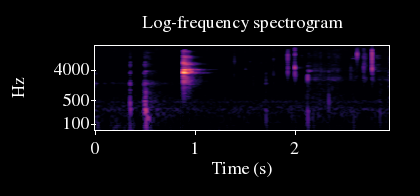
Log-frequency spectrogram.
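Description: Two glasses of deep amber, hoppy Old Irving beer clink together once in a toast, a bright ringing tap, surrounded by a few softer knocks and small handling clicks.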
